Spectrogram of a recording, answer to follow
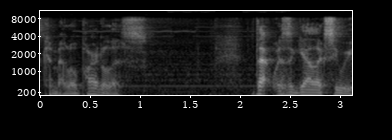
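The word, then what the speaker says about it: Camelopardalis: for now this video shows you how to pronounce camilo pardolis that was the galaxy we shot in that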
